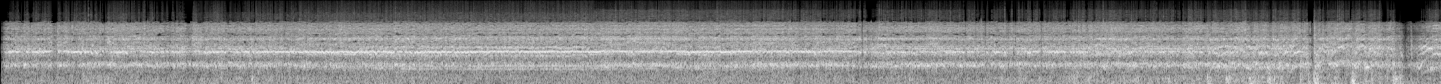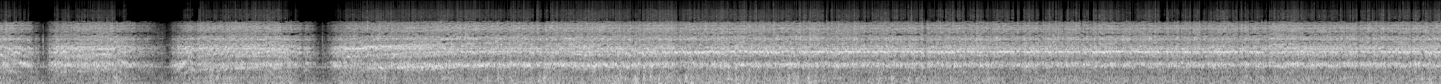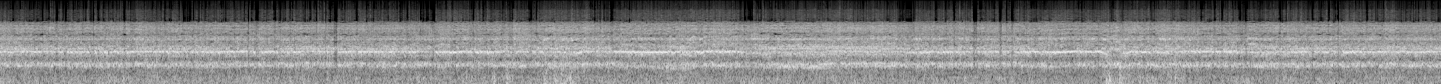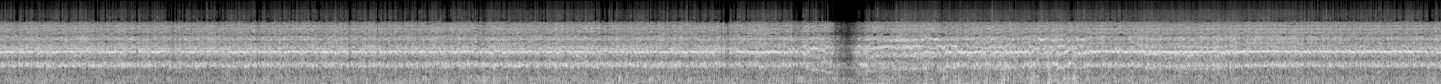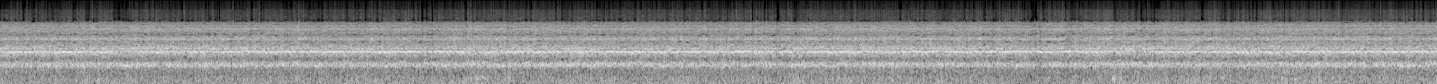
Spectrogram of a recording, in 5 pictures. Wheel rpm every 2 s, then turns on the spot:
230, 230, 220, 220, 230, 230, 210, 110, 110, 170, 230, 230, 230, 230, 240, 230, 230, 230, 220, 230, 230, 230, 230, 230, 230, 190, 170, 210, 230, 230, 230, 230, 230, 230, 240, 240.
none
